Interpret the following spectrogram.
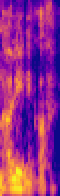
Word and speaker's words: Oliynykov: We have Charles Hoskinson and Oliynykov. Did I pronounce that correctly? Yes, Oliynykov.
